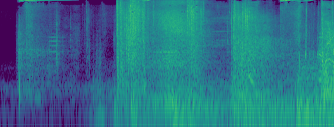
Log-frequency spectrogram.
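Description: A burst of rapid gunfire in the video game Starfield erupts partway through, a dense crackling barrage that keeps going after a few quieter thumps early on.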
